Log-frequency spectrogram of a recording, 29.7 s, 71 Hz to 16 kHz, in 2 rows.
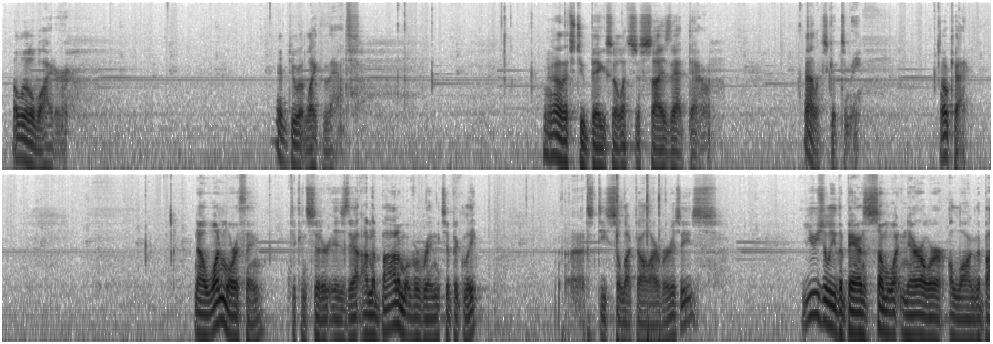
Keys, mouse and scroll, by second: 6.5-9.1 middle drag, 9.1 s, 12.4-17.4 middle drag, 17.4-18.0 scroll down 1, 18.0-18.9 scroll up 1, 18.9-21.2 middle drag, 21.2 KP_1, 22.7-24.7 typing, 25.8-26.7 scroll down 2, 26.7-28.8 scroll up 2.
